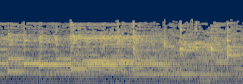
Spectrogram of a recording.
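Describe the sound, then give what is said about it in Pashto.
A mobile phone ringtone plays a bright, electronic melody of short repeated tones. It is loud and continuous, with no speech over it. “د موبایل زنګ دی، ځواب ورکړه.”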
